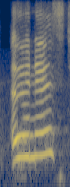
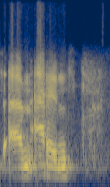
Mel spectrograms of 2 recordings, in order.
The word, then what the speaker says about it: Ernst: Ernest? How do I pronounce your name? The correct pronunciation is Ernst. Ernst.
